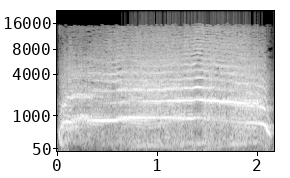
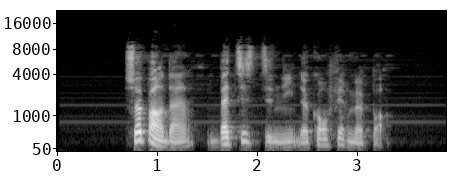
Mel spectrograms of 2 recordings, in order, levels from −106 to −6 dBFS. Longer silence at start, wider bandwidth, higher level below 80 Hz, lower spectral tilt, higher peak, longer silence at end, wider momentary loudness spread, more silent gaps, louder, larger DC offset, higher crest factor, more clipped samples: second, 0 s vs 0.7 s; first, 16.5 kHz vs 9.6 kHz; first, -42 dBFS vs -72 dBFS; second, -0.5 dB/octave vs -4 dB/octave; first, 0 dBFS vs -4 dBFS; second, 0 s vs 0.65 s; second, 5 LU vs 18 LU; neither; first, -3 LUFS vs -27 LUFS; neither; second, 6 dB vs 26 dB; first, 0.6% vs under 0.1%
